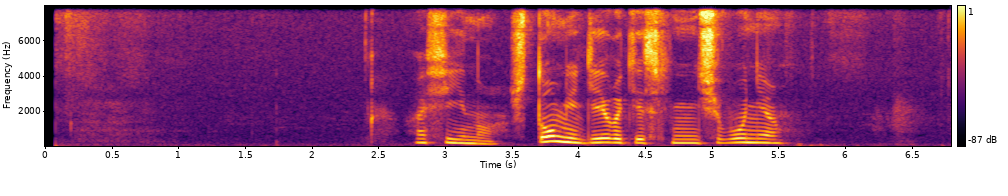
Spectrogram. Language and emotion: Russian, sad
